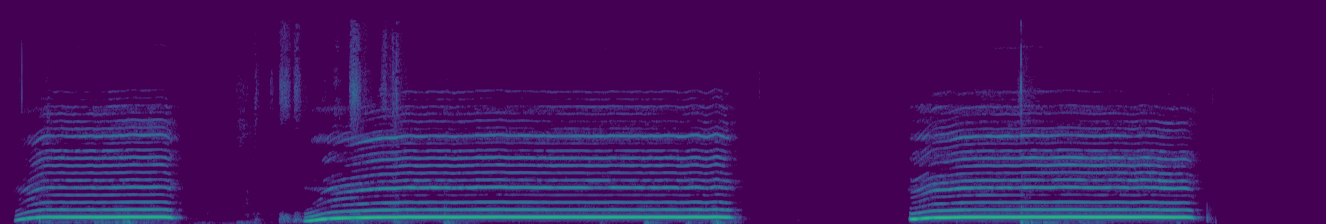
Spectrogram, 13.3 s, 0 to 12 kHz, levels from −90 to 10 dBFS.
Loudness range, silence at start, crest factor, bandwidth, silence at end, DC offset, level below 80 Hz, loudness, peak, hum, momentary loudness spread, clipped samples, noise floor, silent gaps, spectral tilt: 4 LU; 0.15 s; 10 dB; 8 kHz; 1.3 s; under 0.1%; -76 dBFS; -31 LUFS; -22 dBFS; none; 7 LU; under 0.1%; -81 dBFS; 7.71-7.83 s, 8.15-8.19 s, 8.25-8.34 s, 8.50-8.96 s; -5 dB/octave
